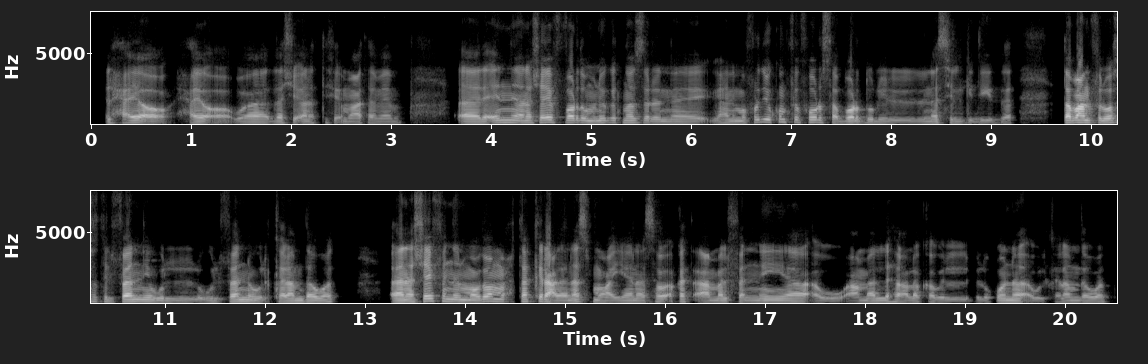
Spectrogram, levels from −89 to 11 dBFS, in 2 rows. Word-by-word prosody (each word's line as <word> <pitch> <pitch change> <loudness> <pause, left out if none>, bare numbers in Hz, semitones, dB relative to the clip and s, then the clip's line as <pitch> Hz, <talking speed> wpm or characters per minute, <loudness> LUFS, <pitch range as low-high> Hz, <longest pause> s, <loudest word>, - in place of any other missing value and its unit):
الحقيقة - - +2
آه، - - +2
الحقيقة - - -1
آه، - - -3
وده 115 0 -3
شيء 120 - -8
أنا 120 - -5
باتِّفق - - -14
معاه 110 -1 -3
تمامًا، 105 0 -11 0.6
آآ 120 0 +4
لأني 150 +4 0
أنا 135 0 +1
شايف 165 +4 +1
برضه 150 0 +3
من 135 +1 -3
وجهة 145 +1 -6
نظري 140 -2 -3
إن، 120 -1 -9 0.4
يعني 125 +1 -7
المفروض 125 +8 -6
يكون 180 +1 -3
في 175 -1 -8
فُرصة 165 -1 -1
برضه 130 -2 +2
لل 105 -2 -12
للناس 120 +2 -7
الجديدة، 100 -2 -12 0.4
طبعًا 155 +1 +10
في - - -10
الوسَط 145 +1 +1
الفني 140 +2 +4
وال 110 -5 -7
والفن 125 +4 -1
والكَلام 115 0 -1
دوّة، 125 +2 0 0.6
أنا 125 +2 +7
شايف 175 +7 +2
إن 150 - -1
الموضوع 135 +4 +3
مُحتَكَر 150 0 0
على 110 0 +6
ناس 135 +3 -3
معيّنة، 110 +1 -3
سواء 120 +4 -2
كانت 135 0 -4
أعمال 115 +3 0
فنية، 120 +1 -3
أو 95 -2 -8
أعمال 110 +3 -2
ليها 120 +1 -2
علاقة 110 0 -5
بال 100 -2 -11
بالغُنا 120 +4 -3
أو - - -9
الكلام 110 0 -8
دوّة. 115 +1 -5
120 Hz, 165 wpm, -23 LUFS, 110-140 Hz, 0.6 s, طبعًا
